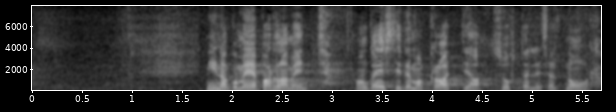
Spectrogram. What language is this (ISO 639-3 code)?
est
